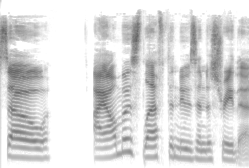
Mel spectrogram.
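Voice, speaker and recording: A woman talks at a medium pitch with ordinary variation, her bright, sharp tone captured in a dry, close sound with no echo. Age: 30s. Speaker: former TV news anchor, menstrual cycle coach. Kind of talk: interview.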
